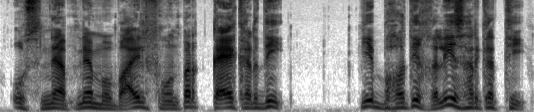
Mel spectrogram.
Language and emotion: Urdu, disgusted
